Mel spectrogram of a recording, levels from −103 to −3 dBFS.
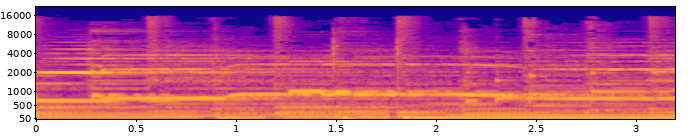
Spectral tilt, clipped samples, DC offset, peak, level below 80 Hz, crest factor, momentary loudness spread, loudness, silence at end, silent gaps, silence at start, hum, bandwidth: -5 dB/octave; under 0.1%; under 0.1%; -6 dBFS; -28 dBFS; 12 dB; 7 LU; -19 LUFS; 0 s; none; 0 s; none; 15.5 kHz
